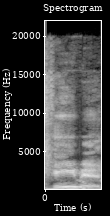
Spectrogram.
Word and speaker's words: Hamish: It's Hamish. Pronounces it Hamish.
